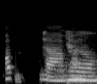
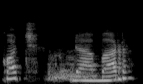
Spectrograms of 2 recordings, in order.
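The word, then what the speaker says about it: 꽃다발: Kot dabar. Jadi bukan coach dabar, tapi kot dabar. Jadi biasanya hati-hati ya Robun ya. Kalau ada ciat, jangan lagi dibaca coach, tapi kot pakai T biasa ya.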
